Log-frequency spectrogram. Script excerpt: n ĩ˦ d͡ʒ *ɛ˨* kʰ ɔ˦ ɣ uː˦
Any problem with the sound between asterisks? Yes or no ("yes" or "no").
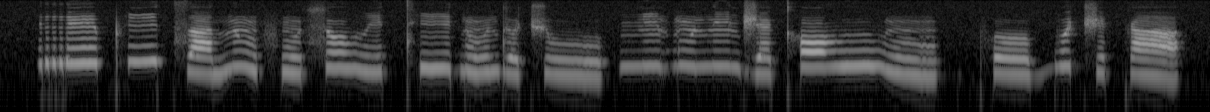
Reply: no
